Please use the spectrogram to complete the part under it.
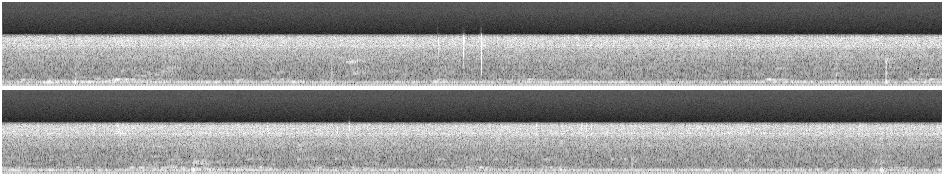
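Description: A gecko's shedding skin rustles softly as it is pulled off.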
